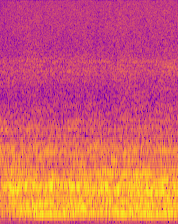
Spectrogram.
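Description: Steady low rumble with a sustained hum, the soundtrack of a projected intro video played through room speakers as a pixel-art rocket appears on screen.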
